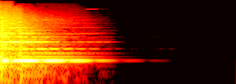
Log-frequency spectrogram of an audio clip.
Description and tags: Was going for Percussive Synth aisian/bali gamelan...in a ridiculous way.
Synth, Gamelan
